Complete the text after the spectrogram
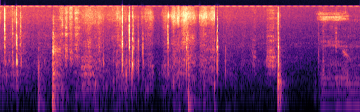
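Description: Thin wooden sticks tap and click against a plastic sheet close by.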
